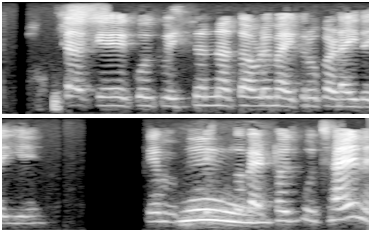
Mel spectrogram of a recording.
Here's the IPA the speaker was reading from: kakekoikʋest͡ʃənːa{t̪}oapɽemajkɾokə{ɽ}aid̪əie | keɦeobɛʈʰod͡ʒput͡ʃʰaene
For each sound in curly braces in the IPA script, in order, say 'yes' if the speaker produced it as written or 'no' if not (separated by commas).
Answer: yes, yes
